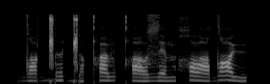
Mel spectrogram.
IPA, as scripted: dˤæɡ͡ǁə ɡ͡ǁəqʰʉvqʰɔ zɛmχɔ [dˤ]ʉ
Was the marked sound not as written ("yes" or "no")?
no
